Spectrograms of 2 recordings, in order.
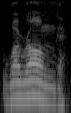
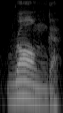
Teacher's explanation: in Modern English the W is ignored we don't read this word as war wrong in Modern English we read it as wrong the W is silent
